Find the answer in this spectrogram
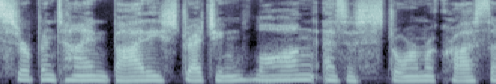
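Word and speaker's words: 龙: It is a long, the Chinese word pronounced simply as the English word long.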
